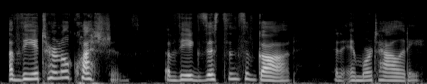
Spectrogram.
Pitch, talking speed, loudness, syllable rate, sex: 210 Hz, 155 wpm, -22 LUFS, 6.1 syllables/s, female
